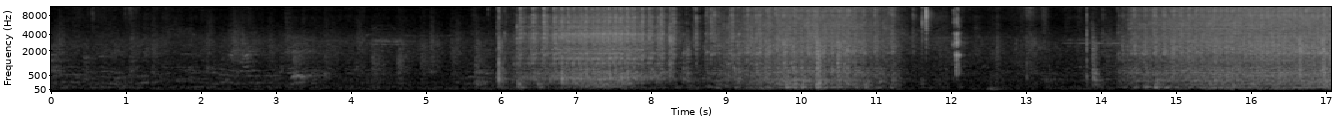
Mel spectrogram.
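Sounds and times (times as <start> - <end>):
sewing machine stitching: 6.0 - 11.4, 14.2 - 17.0.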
